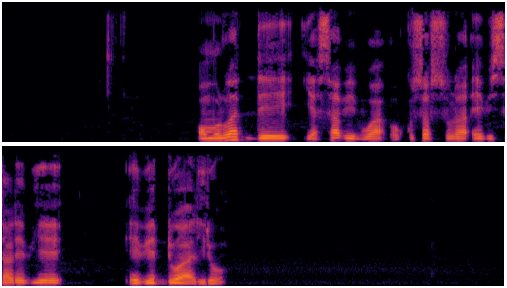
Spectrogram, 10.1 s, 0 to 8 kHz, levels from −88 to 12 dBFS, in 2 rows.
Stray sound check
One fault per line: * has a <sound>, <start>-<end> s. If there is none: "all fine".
all fine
